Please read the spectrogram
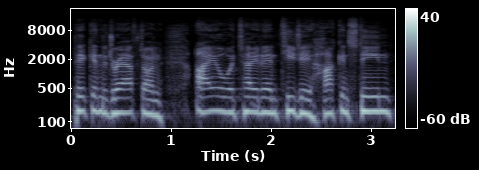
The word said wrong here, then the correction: Hockenson: mm-hmm. uh, who's a blocker, who's also. Hockenson. Hockenson, I'm sorry.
